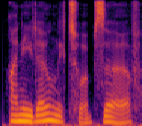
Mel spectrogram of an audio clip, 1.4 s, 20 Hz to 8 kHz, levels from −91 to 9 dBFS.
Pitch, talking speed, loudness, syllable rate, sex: 130 Hz, 210 wpm, -18 LUFS, 6.3 syllables/s, male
